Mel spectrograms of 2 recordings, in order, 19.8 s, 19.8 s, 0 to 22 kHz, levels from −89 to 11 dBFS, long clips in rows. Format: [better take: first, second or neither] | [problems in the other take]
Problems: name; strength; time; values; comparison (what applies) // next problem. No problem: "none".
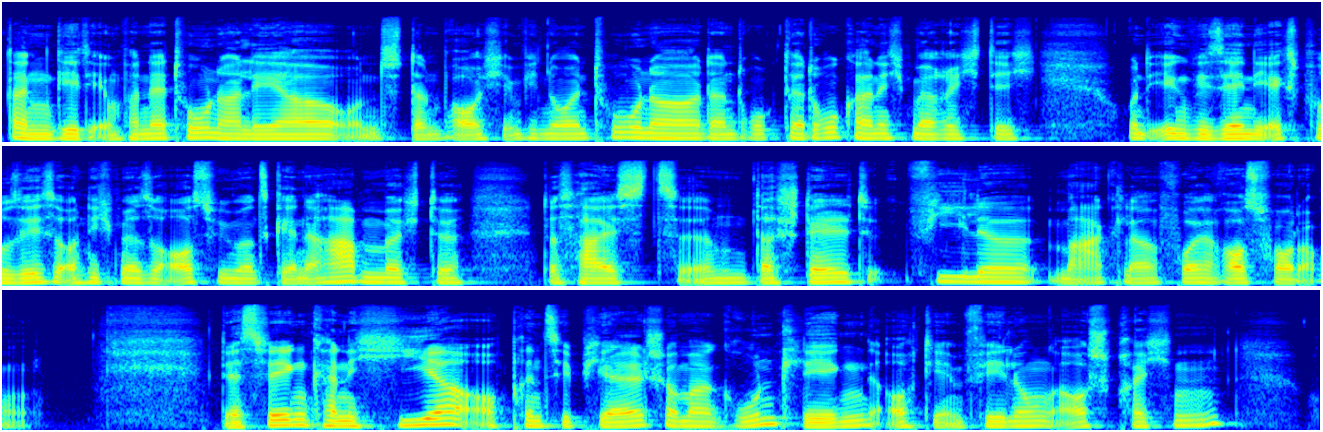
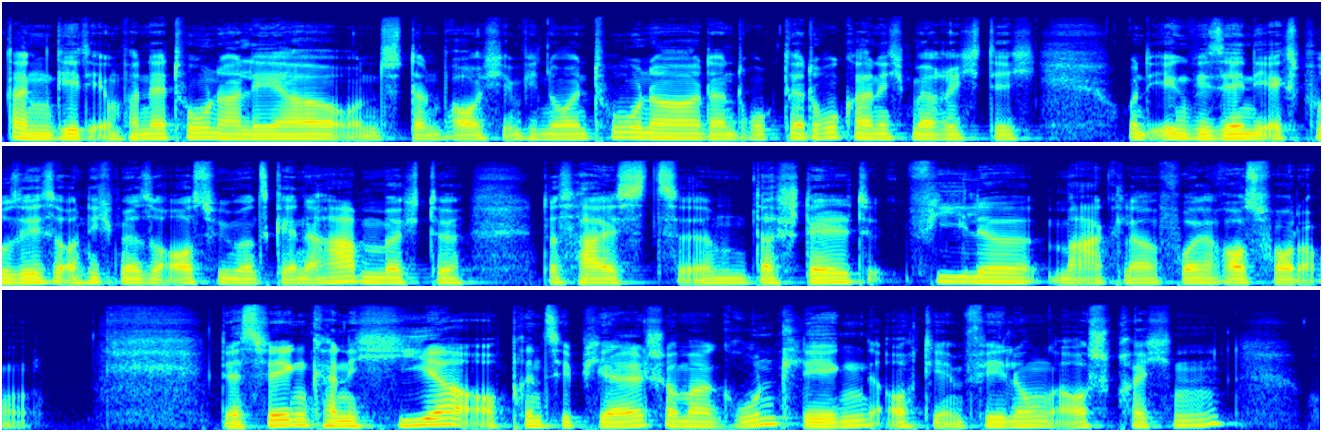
neither | none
